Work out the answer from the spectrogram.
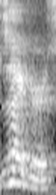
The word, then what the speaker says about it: Zach Ertz: It is Zach Ertz, right? Yep, Zach Ertz, there we go.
